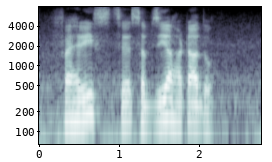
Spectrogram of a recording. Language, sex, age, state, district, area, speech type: Urdu, male, 30-45, Delhi, South Delhi, urban, read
